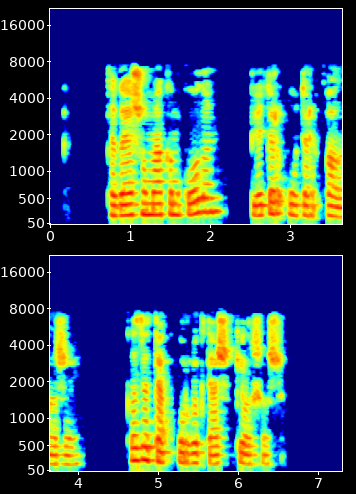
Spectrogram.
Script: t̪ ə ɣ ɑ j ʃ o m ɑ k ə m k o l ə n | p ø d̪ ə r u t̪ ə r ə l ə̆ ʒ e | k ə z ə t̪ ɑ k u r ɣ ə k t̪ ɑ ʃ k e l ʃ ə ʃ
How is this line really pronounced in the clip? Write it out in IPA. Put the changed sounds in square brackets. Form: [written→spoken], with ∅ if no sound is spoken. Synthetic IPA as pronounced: t̪ ə ɣ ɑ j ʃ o m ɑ k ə m k o l ə n | p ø [d̪→t̪] ə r u t̪ ə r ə l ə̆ ʒ e | k ə z ə t̪ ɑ k u r ɣ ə k t̪ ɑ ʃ k e l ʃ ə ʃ

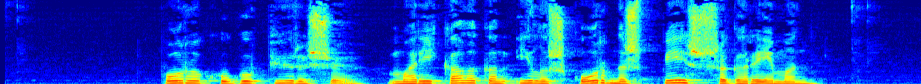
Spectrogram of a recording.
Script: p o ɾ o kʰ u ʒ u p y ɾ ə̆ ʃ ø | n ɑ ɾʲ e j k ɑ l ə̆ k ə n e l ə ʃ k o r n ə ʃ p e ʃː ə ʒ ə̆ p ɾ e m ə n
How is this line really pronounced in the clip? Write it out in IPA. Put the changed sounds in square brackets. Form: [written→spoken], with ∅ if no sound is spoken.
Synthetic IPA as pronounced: p o ɾ o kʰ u [ʒ→ɣ] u p y ɾ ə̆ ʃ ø | [n→m] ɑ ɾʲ [e→i] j k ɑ l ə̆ k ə n [e→i] l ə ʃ k o r n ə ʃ p e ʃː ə [ʒ→ɣ] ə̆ [p→∅] ɾ e m ə n

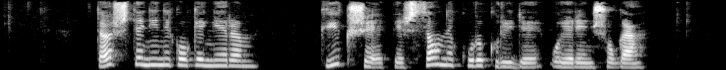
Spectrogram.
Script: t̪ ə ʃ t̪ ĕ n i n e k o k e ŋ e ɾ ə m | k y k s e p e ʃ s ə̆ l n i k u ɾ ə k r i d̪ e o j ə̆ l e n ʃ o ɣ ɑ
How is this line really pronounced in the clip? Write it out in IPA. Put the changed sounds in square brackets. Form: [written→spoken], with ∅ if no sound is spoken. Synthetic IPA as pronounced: t̪ ə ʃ t̪ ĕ n i n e k o k e ŋ e ɾ ə m | k y k [s→ʃ] e p e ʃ s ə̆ l n [i→e] k u ɾ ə k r [i→y] d̪ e o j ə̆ [l→ɾ] e n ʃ o ɣ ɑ

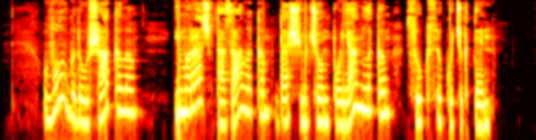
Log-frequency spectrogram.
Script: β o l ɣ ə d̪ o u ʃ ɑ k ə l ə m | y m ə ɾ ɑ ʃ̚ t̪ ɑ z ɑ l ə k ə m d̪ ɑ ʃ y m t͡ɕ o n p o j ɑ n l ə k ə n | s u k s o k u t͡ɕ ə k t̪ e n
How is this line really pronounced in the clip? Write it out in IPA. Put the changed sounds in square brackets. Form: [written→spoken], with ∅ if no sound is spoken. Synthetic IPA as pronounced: β o l ɣ ə d̪ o u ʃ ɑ k ə l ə m | y m ə ɾ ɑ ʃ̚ t̪ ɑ z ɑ l ə k ə m d̪ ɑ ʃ y m t͡ɕ o n p o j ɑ n l ə k ə [n→m] | s u k s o k u t͡ɕ ə k t̪ e n

